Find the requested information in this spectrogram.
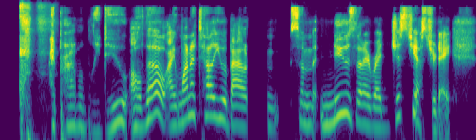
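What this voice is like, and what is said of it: American Midwestern accent. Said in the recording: “my American Midwestern accent”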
